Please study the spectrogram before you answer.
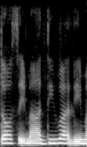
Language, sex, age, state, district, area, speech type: Nepali, female, 60+, West Bengal, Kalimpong, rural, spontaneous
